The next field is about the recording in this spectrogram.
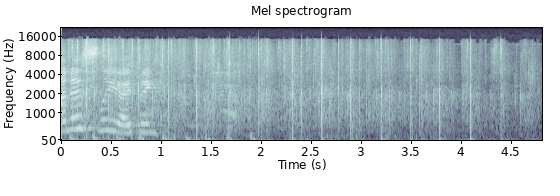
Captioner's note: applause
